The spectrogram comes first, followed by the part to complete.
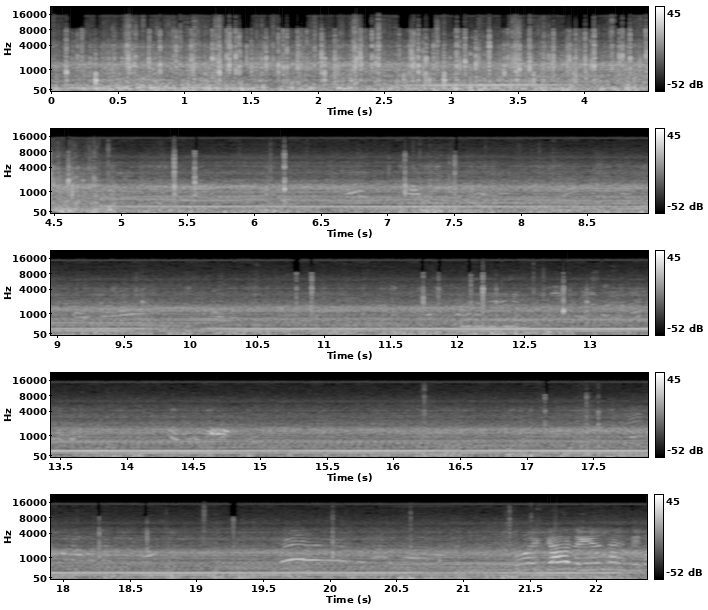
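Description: Heavy rain and wind with many sharp patters for about the first five seconds, then the steady drone of an outrigger boat's engine running at a constant speed, with occasional voices.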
